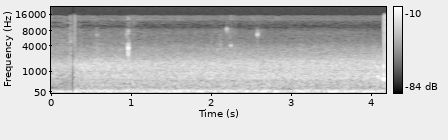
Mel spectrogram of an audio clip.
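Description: A man slurps soup from a bowl.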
